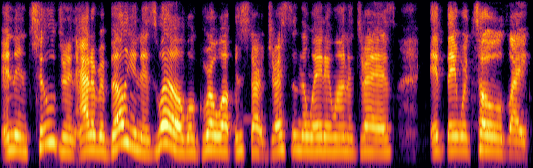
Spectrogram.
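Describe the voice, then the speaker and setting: A woman's voice: medium pitch, unhurried, a bit bright. A woman hosting a live call-in show, giving informal, emphatic commentary and speaking directly to her listeners.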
